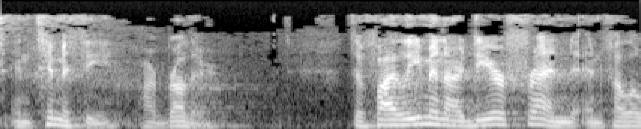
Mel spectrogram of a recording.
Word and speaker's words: Philemon: I know that some people pronounce it differently. My New Testament prof kind of hammered it in my head that that's how it's pronounced, Philemon.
